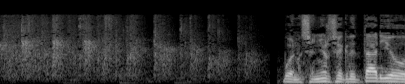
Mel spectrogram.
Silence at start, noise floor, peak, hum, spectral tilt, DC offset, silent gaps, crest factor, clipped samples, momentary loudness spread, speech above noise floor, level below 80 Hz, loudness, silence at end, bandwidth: 0 s; -48 dBFS; -4 dBFS; none; -4.5 dB/octave; under 0.1%; none; 18 dB; under 0.1%; 21 LU; 30 dB; -56 dBFS; -23 LUFS; 0 s; 11 kHz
